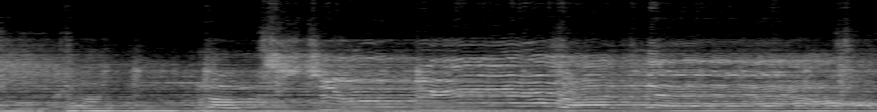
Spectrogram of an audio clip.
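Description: Song with a male lead vocal singing a drawn-out, wavering line over steady instrumental backing; a held note drops in pitch just before three seconds in.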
